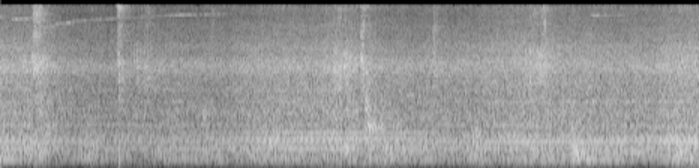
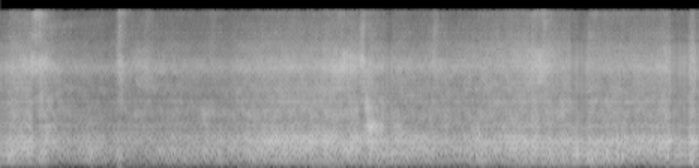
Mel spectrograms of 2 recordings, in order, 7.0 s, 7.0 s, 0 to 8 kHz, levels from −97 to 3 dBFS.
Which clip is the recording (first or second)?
first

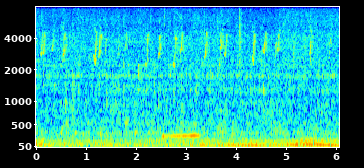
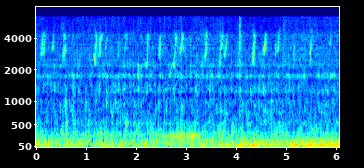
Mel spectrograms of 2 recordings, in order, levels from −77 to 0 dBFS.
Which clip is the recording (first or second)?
first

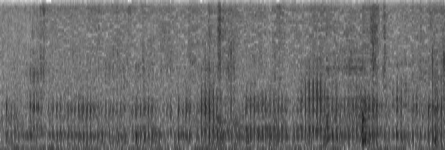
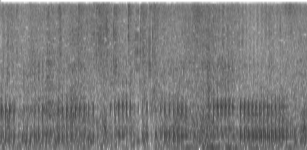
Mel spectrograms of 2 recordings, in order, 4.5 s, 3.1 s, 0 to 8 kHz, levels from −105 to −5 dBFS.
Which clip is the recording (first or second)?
second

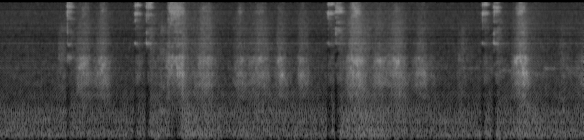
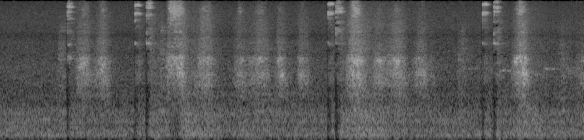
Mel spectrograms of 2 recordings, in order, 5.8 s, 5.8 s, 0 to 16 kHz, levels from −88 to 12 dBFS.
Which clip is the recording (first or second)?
second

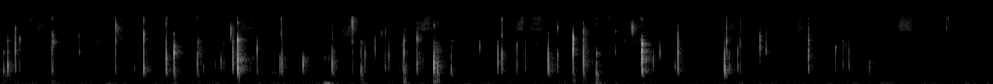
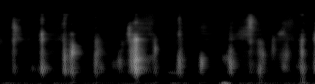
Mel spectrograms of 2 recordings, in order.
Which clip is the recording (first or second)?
first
